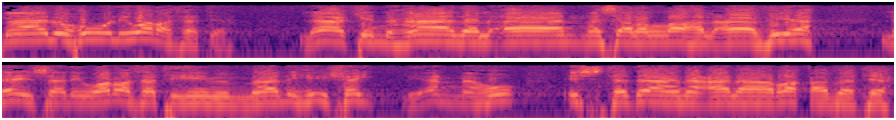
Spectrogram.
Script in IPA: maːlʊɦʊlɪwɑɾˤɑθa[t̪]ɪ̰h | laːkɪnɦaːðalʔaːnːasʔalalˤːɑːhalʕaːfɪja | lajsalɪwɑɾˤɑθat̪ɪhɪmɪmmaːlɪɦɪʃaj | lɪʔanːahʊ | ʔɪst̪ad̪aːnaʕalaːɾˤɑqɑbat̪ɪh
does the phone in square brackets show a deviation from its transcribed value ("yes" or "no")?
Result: no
